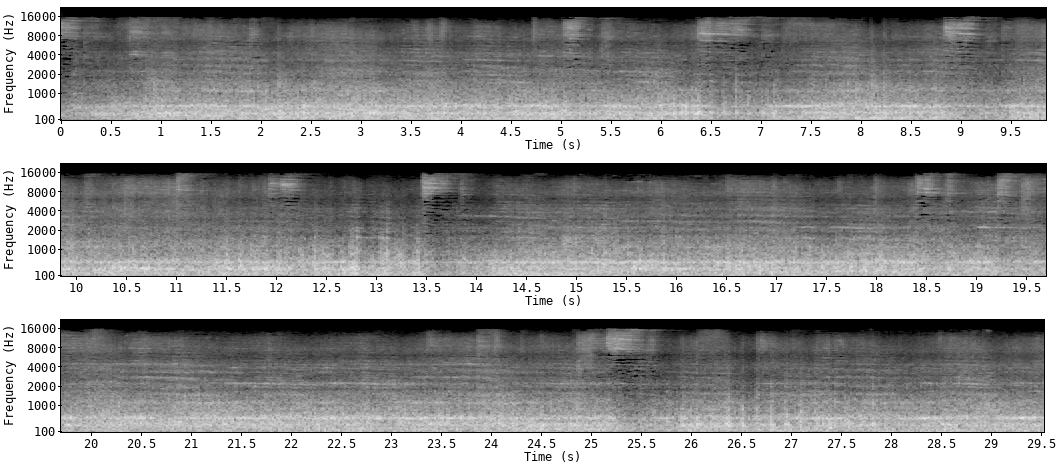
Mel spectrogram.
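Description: Double-stack intermodal freight train's well cars rolling past: a steady rumble with a continuous squealing tone from the wheels and occasional sharp clacks as wheels pass over rail joints.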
